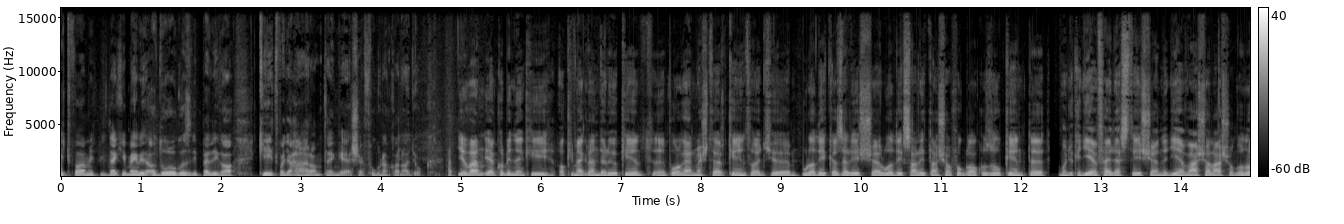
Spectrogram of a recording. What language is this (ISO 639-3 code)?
hun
